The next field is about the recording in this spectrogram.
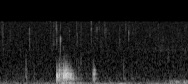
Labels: {"label": "biophony, low growl", "recorder": "SoundTrap 300"}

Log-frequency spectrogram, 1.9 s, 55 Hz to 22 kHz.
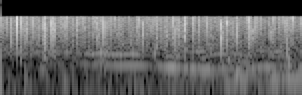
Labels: {"label": "biophony", "recorder": "SoundTrap 300"}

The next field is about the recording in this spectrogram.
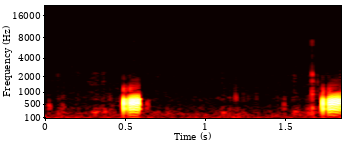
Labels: {"label": "biophony, knock croak", "recorder": "SoundTrap 300"}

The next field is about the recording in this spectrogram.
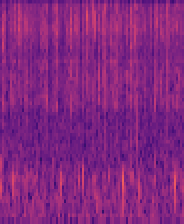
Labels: {"label": "ambient", "recorder": "HydroMoth"}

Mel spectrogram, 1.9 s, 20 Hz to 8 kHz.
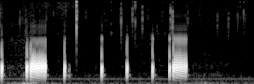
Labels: {"label": "biophony, knock croak", "recorder": "SoundTrap 300"}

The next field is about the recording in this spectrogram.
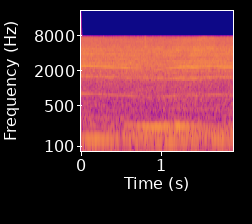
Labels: {"label": "anthrophony, boat engine", "recorder": "SoundTrap 500"}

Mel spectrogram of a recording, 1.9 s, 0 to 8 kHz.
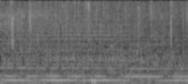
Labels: {"label": "anthrophony, boat engine", "recorder": "SoundTrap 500"}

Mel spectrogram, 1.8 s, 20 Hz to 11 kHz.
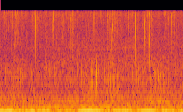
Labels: {"label": "anthrophony, boat engine", "recorder": "SoundTrap 500"}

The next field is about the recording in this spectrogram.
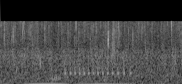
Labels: {"label": "biophony", "recorder": "SoundTrap 500"}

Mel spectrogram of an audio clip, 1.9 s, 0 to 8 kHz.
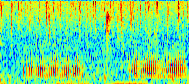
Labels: {"label": "biophony, croak", "recorder": "SoundTrap 500"}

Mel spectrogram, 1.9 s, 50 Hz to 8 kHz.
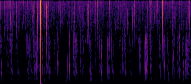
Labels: {"label": "biophony, sea urchins (Echinidae)", "recorder": "SoundTrap 600 or HydroMoth"}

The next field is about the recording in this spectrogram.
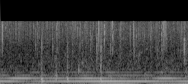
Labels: {"label": "biophony, midshipman", "recorder": "SoundTrap 500"}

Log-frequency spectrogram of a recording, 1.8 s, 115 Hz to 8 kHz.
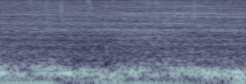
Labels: {"label": "anthrophony, boat engine", "recorder": "SoundTrap 500"}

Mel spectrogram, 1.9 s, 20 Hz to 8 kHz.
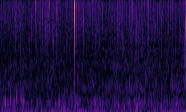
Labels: {"label": "biophony", "recorder": "SoundTrap 500"}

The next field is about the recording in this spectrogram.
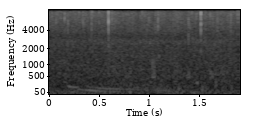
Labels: {"label": "biophony", "recorder": "SoundTrap 300"}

